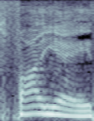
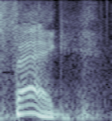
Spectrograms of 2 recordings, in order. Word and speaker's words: Fage: It's faye. It's pronounced faye. It's Serene Greek yogurt. – It says fag. – It's not fag.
